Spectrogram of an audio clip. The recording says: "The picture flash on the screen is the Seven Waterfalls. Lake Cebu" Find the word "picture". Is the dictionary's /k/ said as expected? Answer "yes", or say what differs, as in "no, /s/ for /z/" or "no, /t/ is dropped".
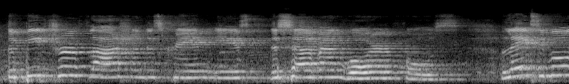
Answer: no, /k/ is dropped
